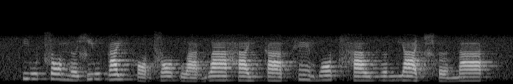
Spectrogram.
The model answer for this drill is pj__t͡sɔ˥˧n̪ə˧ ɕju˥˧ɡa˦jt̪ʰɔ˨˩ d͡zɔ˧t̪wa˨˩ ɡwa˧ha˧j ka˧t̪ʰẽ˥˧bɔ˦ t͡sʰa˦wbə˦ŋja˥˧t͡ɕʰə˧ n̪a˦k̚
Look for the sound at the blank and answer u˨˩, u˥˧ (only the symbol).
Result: u˥˧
